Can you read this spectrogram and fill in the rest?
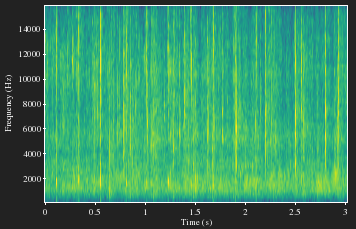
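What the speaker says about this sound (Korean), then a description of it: "한나를 위해서 박수 한번 쳐줄까요?" Church congregation clapping at a Sunday service, a steady, moderately distant round of applause with sharp individual claps standing out and no speech over it.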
